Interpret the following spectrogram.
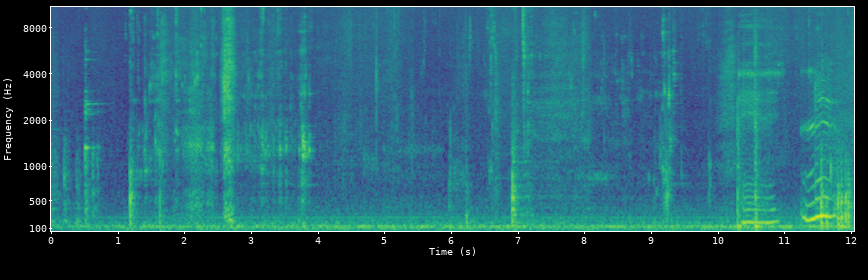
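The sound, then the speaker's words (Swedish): Water runs into a glass or bottle, with faint drips and clinks; near the end the filling tone rises steadily in pitch as the vessel fills up, over a low background hum. “Ja, vi tar en paus och hämtar lite vatten.”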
